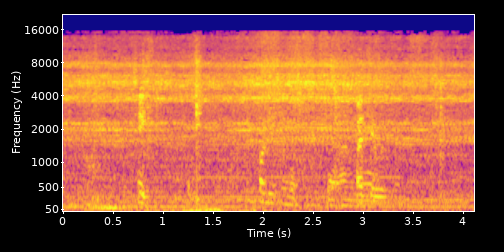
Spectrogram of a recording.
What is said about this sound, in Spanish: Che, qué ruido que hace esta heladera, ¿eh? Viejita la pobre. Ahí cortó el motor.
